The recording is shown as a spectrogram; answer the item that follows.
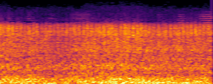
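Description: Godzilla atomic-breath sound effect: a steady rushing noise with a deep rumble beneath it.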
